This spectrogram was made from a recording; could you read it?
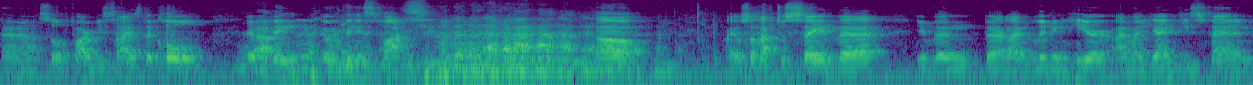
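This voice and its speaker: A man's voice: lowish voice, unhurried, creaky, far from the mic, crowd noise. Puerto Rican man in an echoey hall. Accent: Puerto Rican Spanish. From Puerto Rico. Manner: friendly, many filler "uh"s and restarts. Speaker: Salvation Army officer speaking to a club. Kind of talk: informal presentation to a luncheon audience. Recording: echoey hall recorded from afar, background noise.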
